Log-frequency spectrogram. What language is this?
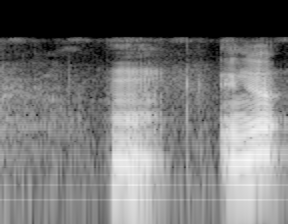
Santali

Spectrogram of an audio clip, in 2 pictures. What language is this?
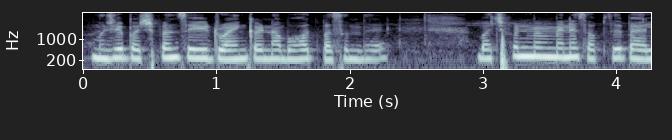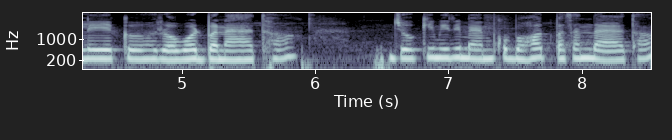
Urdu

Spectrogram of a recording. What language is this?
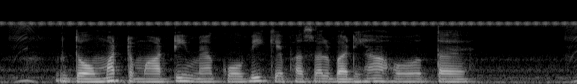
Maithili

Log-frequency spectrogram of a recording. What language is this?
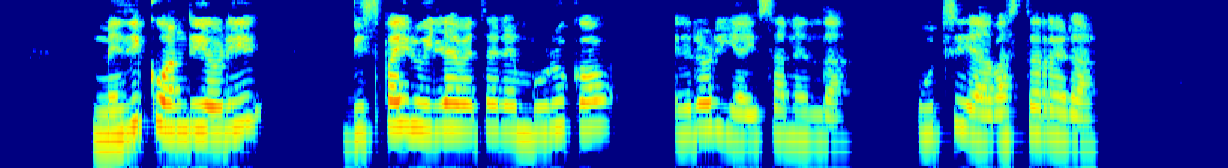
Basque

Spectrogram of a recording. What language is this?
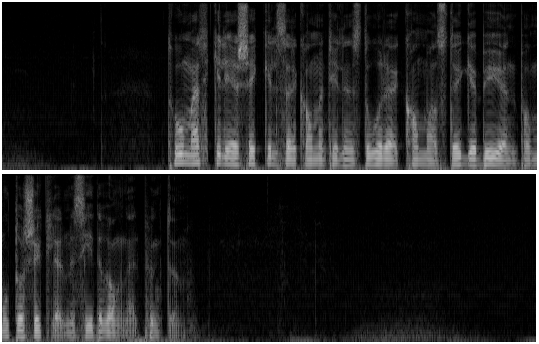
Norwegian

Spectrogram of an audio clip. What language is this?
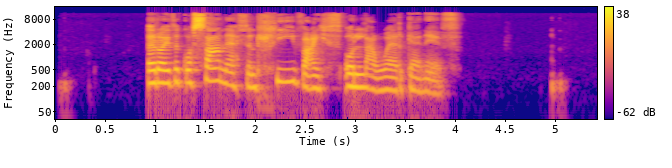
Welsh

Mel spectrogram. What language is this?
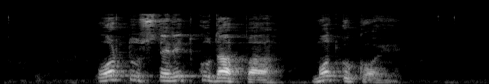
Laz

